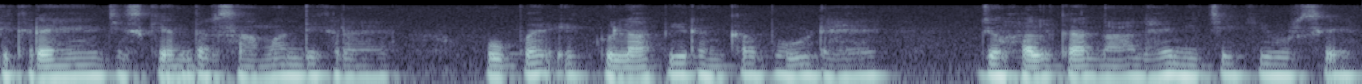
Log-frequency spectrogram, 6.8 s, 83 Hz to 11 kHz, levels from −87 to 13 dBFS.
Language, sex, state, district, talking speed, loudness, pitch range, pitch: Hindi, male, Chhattisgarh, Sukma, 220 wpm, -17 LUFS, 125-135 Hz, 130 Hz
